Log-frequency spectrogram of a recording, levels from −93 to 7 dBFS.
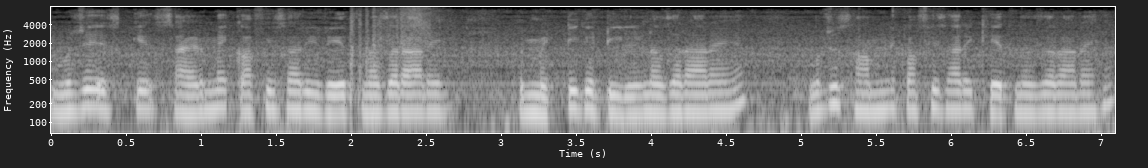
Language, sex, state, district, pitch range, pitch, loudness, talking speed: Hindi, male, Bihar, Katihar, 140-155 Hz, 145 Hz, -15 LUFS, 210 wpm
